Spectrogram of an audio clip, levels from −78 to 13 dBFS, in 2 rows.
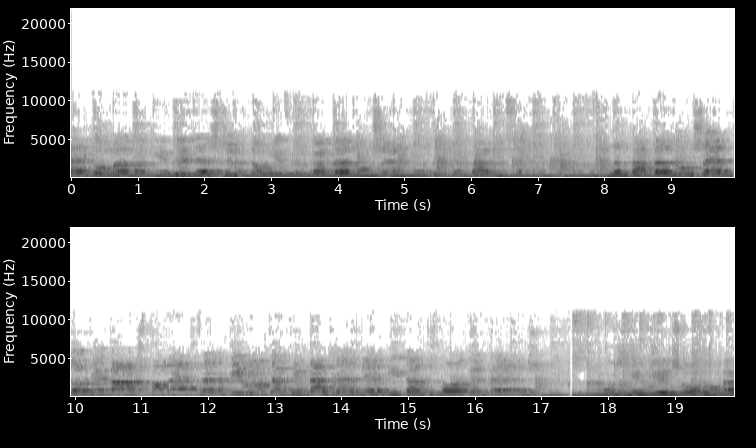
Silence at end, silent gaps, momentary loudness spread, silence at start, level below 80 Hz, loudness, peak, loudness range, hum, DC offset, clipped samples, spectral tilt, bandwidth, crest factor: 0 s; none; 9 LU; 0 s; -28 dBFS; -19 LUFS; -2 dBFS; 4 LU; none; under 0.1%; under 0.1%; -6 dB/octave; 11.5 kHz; 16 dB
